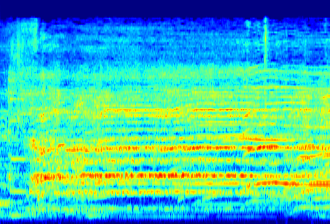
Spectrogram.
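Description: A group of young men singing together without instruments, holding long sustained notes in several voices.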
